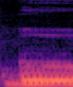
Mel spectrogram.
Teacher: में तो उल्टा पेश यह बराबर है वाव मद के यानी जिस तरह वाव मद को एक अलिफ के बराबर हम खींच कर पढ़ते हैं जैसे बा वव पेश बू उसी तरह हम उल्टा पेश को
